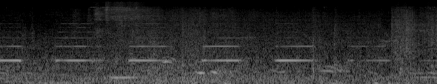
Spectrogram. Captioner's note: truck beeping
